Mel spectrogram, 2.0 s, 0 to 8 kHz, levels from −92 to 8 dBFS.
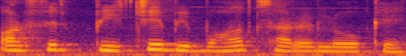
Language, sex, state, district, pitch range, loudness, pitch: Hindi, female, Tripura, West Tripura, 190-220 Hz, -16 LUFS, 210 Hz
